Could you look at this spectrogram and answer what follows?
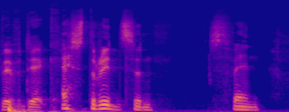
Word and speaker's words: Sweyn: Sven. Or Swen. Sween? It's spelled Sweyn, but I'll just say Sven.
